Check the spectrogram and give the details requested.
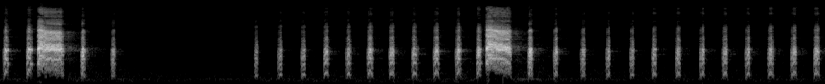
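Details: Wild female red junglefowl calling for a male: short sharp clucks repeated about every quarter second, broken by loud harsh squawks, with a quiet pause before the clucking resumes and quickens.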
